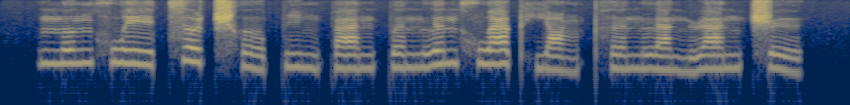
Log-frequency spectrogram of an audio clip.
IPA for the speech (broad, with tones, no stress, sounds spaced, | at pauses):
n̪ ɤ˥ ŋ x w e˥˧ ɪ̯ t͡s ɤ˥˩ ʈ͡ʂʰ ɤ˨˩ p i˥˩ ŋ p a˥ n p ə˥ n l ə˥ n x w ä˥ pʰ j ɑ˨˩ ŋ pʰ ə˥ n l a˥˩ n ɻ a˥ n ʈ͡ʂ ɻ̩˥˩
